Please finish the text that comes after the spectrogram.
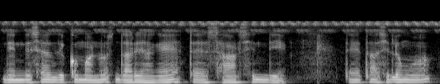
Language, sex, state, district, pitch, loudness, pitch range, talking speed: Chakma, male, Tripura, Unakoti, 105 Hz, -18 LUFS, 100-110 Hz, 150 wpm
